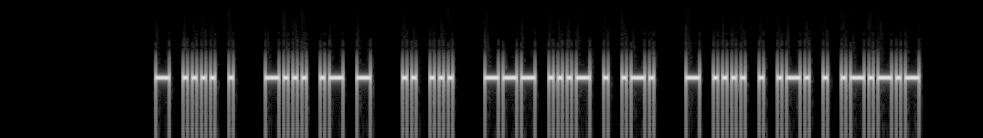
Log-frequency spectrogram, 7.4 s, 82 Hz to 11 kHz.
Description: Morse code, heard as a keyed tone, about 34 wpm, 700 Hz. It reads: THE BAT IS OVER THERE.
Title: Sentences from Top 1500 Words 35wpm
